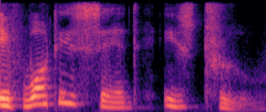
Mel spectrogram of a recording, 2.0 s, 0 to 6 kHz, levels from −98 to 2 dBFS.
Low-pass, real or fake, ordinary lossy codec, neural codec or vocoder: 5.4 kHz; real; Opus, 64 kbps; none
